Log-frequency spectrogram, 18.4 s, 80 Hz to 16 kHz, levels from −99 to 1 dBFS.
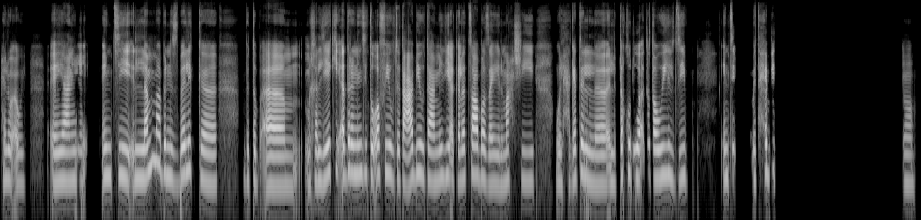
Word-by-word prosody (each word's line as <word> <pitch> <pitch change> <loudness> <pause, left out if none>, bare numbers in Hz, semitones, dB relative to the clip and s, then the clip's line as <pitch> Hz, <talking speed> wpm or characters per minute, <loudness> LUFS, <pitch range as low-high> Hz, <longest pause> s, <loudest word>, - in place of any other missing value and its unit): حلو 215 -1 -5
أوي، 200 -1 -6 0.5
آآ، 200 - +2
يعني 210 +1 +1 0.5
أنتِ 230 +1 -3
اللمّة 225 +7 +2
بالنسبة 230 -4 -1
لِك 260 +1 +1 1.0
بتبقى 190 -3 +3 0.4
مخلياكِ 210 +5 0 0.2
قادرة 250 +2 +5
إن 245 - 0
أنتِ 245 0 -3
تُقفي 240 +1 +1
وتتعبي 215 +2 +3
وتعملي 225 0 +1
أكلات 220 0 0
صعبة 235 -2 +5
زي 195 -1 -3
المحشي 210 +1 -4 0.4
والحاجات 220 +3 -3
ال 215 -5 +1
اللي 195 +1 0
بتاخد 230 +5 -3
وقت 225 +3 0
طويل 225 +1 0
دي، 215 +3 -6 0.7
أنتِ 225 0 -4 0.4
بتحبي 250 +4 -1 2.6
آه. 195 0 -10
220 Hz, 100 wpm, -26 LUFS, 205-235 Hz, 2.6 s, قادرة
